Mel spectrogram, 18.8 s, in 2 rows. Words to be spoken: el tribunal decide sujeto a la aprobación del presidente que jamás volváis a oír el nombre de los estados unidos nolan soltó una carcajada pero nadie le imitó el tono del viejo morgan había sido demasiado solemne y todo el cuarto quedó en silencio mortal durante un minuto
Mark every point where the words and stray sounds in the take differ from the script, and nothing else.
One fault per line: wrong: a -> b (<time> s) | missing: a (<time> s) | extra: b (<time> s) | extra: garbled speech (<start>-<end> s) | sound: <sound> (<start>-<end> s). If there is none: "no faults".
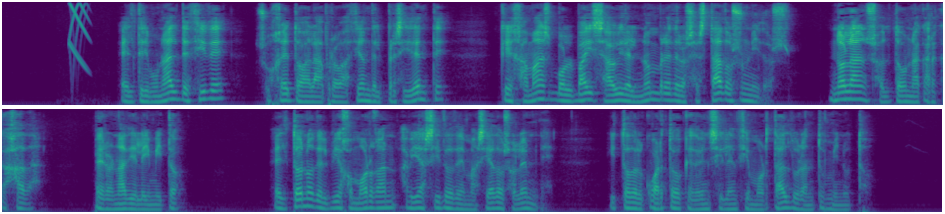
sound: chirp (0.7-0.9 s)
